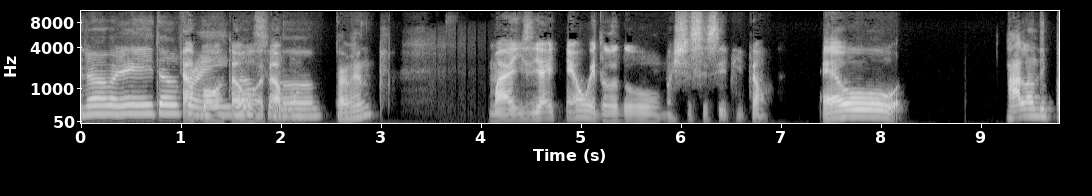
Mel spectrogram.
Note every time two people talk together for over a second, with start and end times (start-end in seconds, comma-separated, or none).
1.0-2.2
